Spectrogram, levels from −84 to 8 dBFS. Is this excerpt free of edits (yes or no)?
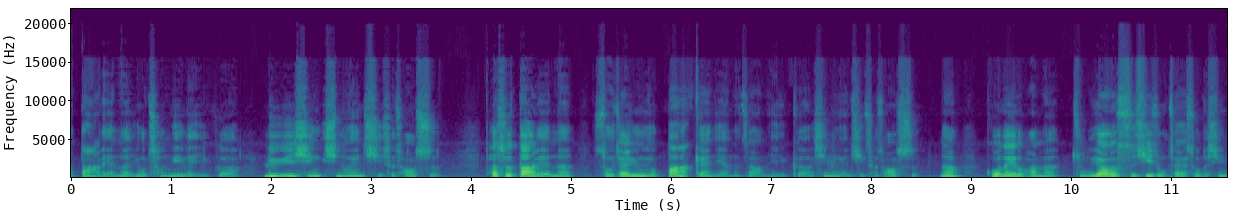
no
